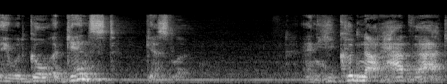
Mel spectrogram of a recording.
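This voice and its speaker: A man with a New York accent speaks in a high voice amid noticeable background noise. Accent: New York American English. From New York City. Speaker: EFL instructor. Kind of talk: read story for English learners. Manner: slow, clear, with simple explanations.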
